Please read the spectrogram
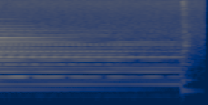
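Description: Acoustic guitar's final strummed chord ringing out and slowly fading, then cut off suddenly near the end.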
